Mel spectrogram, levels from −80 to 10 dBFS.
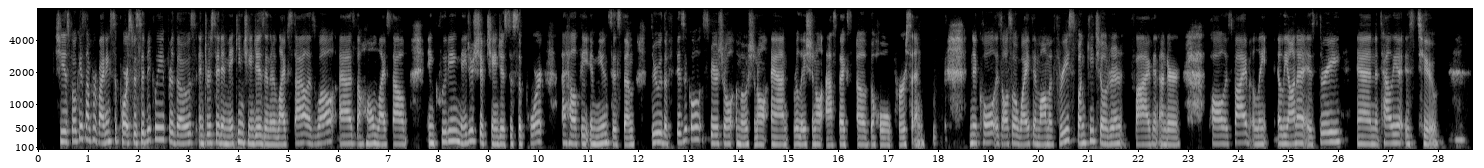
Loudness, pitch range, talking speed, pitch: -21 LUFS, 160-195 Hz, 140 wpm, 175 Hz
